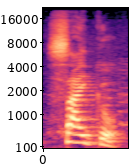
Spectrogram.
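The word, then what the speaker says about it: psycho: मैं यहां पर लिखा पी एस वाई सी एच ओ आप मुझे बताइए इसको क्या पढ़ते हैं इसको क्या पढ़ते हैं तो इसको पढ़ते हैं साइको इसको साइको पढ़ते हैं साइको साइको ठीक है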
